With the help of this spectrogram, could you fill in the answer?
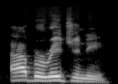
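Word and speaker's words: aborigine: native Native Native Native aborigin aborig now we pronounce this letter here AB aborig this is a g j sound J okay so let's say it again aborigin aborigin yeah so those are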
